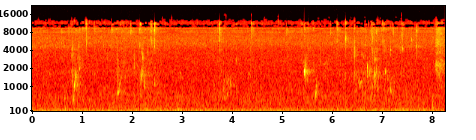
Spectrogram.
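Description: Scattered small drips and plops on the surface of a muddy pond, over a low steady rumble.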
